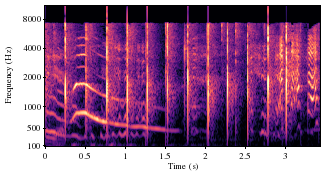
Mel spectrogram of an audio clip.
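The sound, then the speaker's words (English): Applause welcoming a guest onto a show, a steady run of loud hand claps with a voice cheering over the start. “Let's put our hands together and welcome our very special guest tonight, Miss Sophie D.”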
